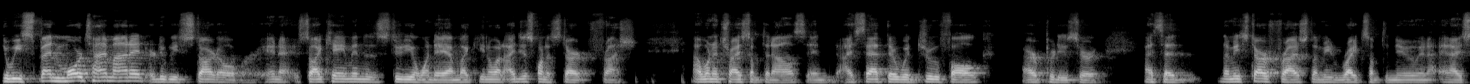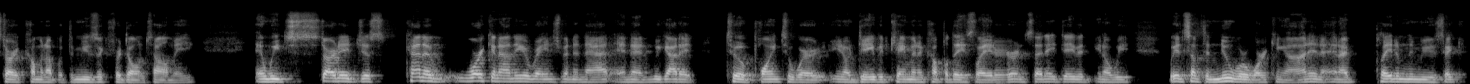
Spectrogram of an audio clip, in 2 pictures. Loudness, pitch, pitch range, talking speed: -22 LUFS, 115 Hz, 110-125 Hz, 250 wpm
